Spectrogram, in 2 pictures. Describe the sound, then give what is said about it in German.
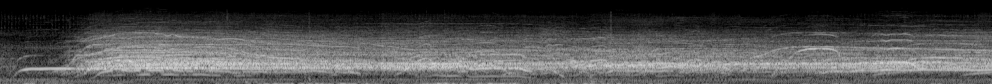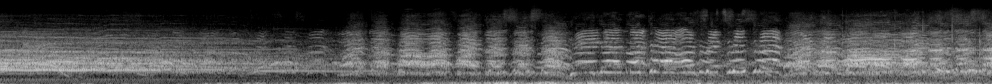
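A large protest crowd, angry at capitalism and patriarchy, lets out a long, loud collective scream that holds for about twelve seconds, then dissolves into rhythmic clapping, whistles and scattered shouting. “Laut mit euch schreien, lasst alles raus, eure ganze Wut auf den Kapitalismus, das Patriarchat und all diese Scheiße. Lasst uns schreien, denn wir sind laut und wir sind da!”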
